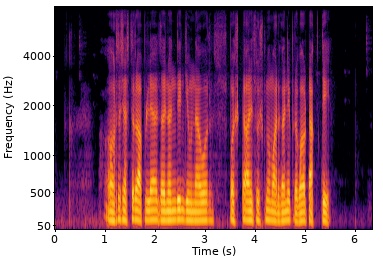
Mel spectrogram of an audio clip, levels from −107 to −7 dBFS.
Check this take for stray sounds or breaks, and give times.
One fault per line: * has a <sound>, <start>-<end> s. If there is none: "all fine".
all fine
